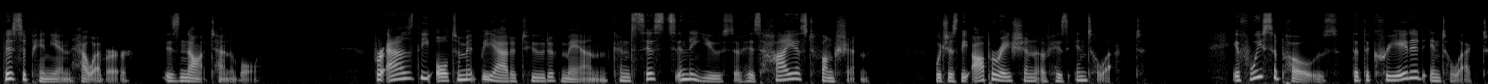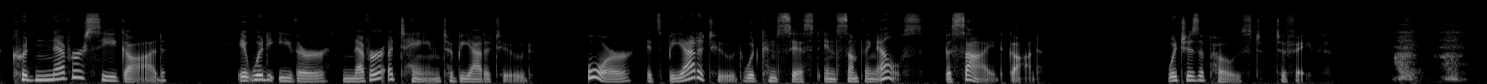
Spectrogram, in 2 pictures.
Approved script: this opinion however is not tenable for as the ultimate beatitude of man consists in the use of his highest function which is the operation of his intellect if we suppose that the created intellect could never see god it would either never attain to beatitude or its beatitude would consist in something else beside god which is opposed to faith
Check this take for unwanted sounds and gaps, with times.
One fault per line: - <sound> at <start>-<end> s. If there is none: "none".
- sniff at 28.8-29.6 s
